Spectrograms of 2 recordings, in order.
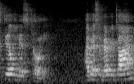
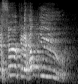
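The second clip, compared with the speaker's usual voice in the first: put-on very high, raised, loud calling-out voice; 9 semitones higher, 5 dB louder than usual. Retelling how a receptionist called out across a crowded office: imitating someone yelling out. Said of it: "yelled out".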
